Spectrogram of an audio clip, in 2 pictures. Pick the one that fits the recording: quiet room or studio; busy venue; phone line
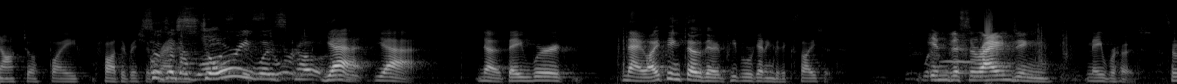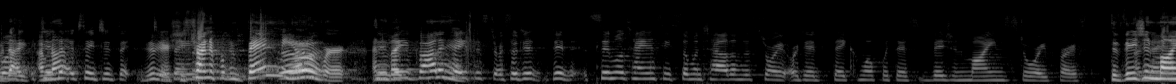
busy venue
